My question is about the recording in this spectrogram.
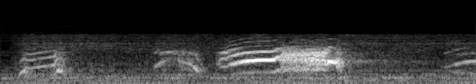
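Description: A young woman screaming in pain: a few short wavering cries, the loudest about a second and a half in.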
